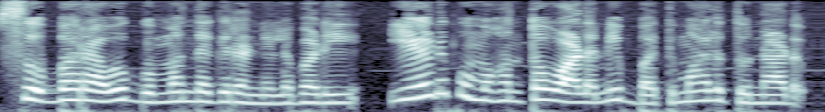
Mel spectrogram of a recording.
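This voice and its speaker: A woman's voice: medium pitch, brisk, dark tone, no room sound. A woman narrating a scripted moral story in the manner of a storyteller who also acts out the characters.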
